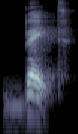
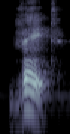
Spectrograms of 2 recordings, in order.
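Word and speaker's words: ב: it is pronounced but bait but when it is when there is no doggish when it's absent of the dot then it is pronounced Veit and the sound is the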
